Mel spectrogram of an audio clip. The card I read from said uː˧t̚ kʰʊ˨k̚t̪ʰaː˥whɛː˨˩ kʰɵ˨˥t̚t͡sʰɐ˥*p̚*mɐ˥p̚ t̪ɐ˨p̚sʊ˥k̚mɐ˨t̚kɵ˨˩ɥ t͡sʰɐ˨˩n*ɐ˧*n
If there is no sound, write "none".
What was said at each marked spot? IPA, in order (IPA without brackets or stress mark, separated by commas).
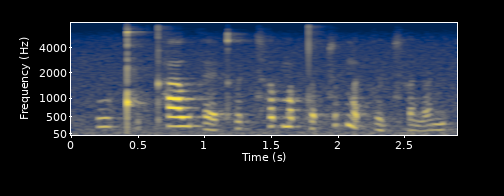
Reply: p̚, ɐ˧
